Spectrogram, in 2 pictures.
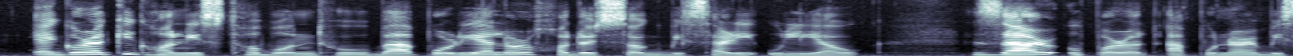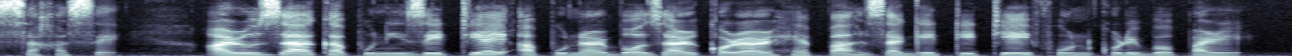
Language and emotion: Assamese, neutral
